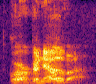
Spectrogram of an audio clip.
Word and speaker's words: Gorbunova: How do you guys pronounce her last name? Gorbunova.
